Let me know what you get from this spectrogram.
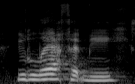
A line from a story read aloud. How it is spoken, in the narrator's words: said he, laughing himself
